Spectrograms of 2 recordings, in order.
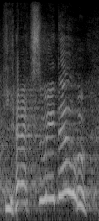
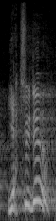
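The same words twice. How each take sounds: First: High, slow, laughing repeat; laughing slow agreement. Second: Quick, keen yes to win her over; eager agreement. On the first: Retelling his reply to the officer, laughing it out slowly. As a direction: drag it out through a laugh. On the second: To the visa officer, an eager quick agreement. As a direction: agree fast and brightly. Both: Retold or imitated.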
